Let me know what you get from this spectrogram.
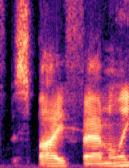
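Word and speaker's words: Spy × Family: with this with spy Spy family you never pronounce the X you just say spy family so uh that totally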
